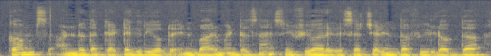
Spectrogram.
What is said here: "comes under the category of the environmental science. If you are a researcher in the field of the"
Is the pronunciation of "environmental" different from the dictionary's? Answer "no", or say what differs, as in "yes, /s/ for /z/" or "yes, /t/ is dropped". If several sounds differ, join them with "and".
no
